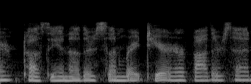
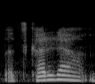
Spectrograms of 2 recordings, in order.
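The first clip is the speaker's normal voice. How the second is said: ordinary delivery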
